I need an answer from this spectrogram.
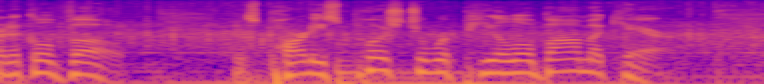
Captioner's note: applause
